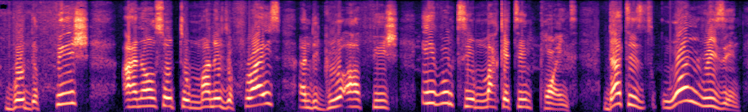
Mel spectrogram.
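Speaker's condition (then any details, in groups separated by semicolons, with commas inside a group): No condition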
